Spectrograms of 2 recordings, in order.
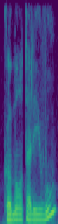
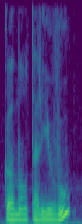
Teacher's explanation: it's a question, so raise a little bit your voice at the end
